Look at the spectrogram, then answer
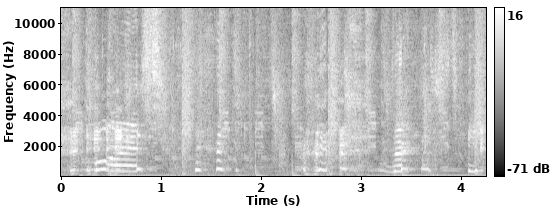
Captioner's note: laughs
